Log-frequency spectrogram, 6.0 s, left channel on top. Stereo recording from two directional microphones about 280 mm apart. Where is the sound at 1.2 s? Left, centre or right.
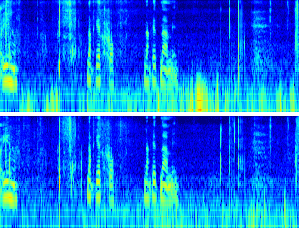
Left.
